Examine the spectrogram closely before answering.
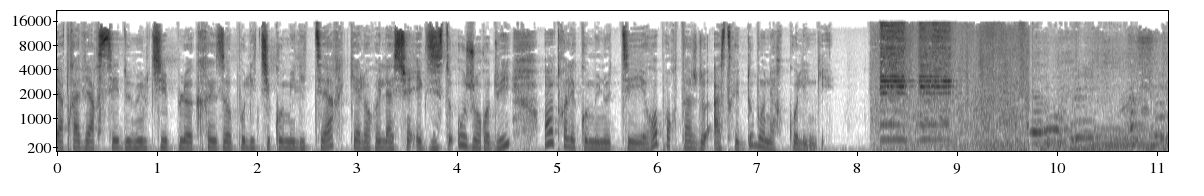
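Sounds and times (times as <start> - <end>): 
speech: 0.0 - 8.3
busy street traffic rumbling: 6.1 - 11.1
car horns tooting: 8.1 - 9.5.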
